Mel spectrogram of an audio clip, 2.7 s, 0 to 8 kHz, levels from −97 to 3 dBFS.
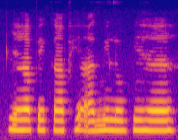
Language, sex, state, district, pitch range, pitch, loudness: Hindi, female, Jharkhand, Palamu, 210-220 Hz, 220 Hz, -13 LUFS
